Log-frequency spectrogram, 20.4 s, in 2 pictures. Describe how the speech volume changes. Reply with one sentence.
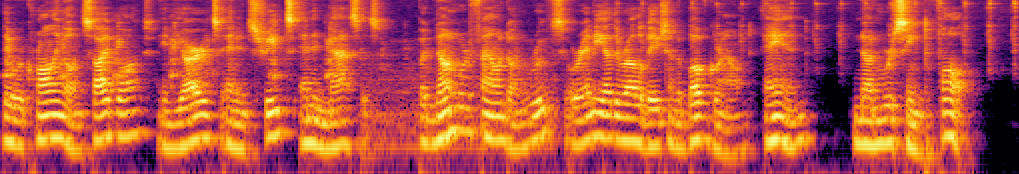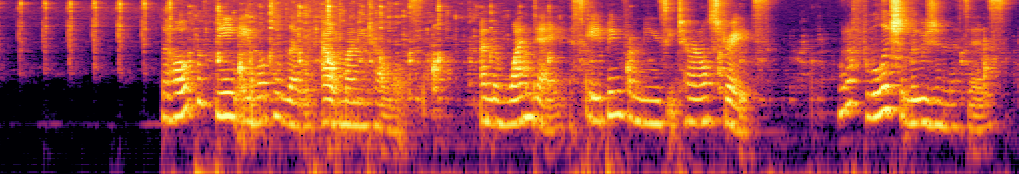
The volume of the speech stays about the same.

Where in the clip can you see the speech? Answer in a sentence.
You can hear the speech from 0.0 to 9.7 s and from 11.8 to 20.2 s.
